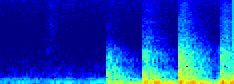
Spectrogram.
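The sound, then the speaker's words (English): Four quick knocks on a door in an even, steady rhythm, fairly loud, following a brief moment of near silence. “You know, you literally have to knock on the door every single day.”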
